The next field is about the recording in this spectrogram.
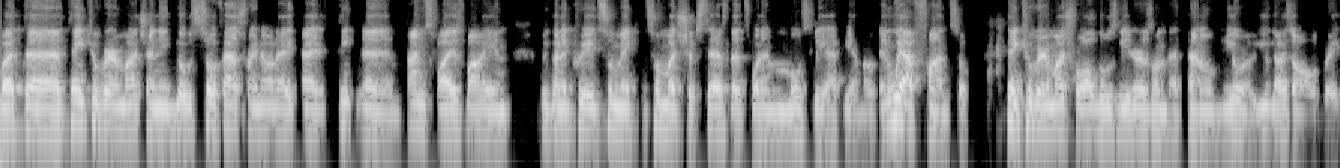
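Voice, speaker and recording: A man talks at a fairly quick pace in a medium pitch. His intonation is fairly even, and the sound is dry and close with no echo. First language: French. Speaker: network marketing leader. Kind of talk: webinar testimony.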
